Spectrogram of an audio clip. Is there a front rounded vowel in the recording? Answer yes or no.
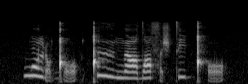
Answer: yes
